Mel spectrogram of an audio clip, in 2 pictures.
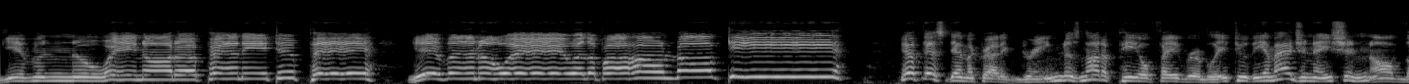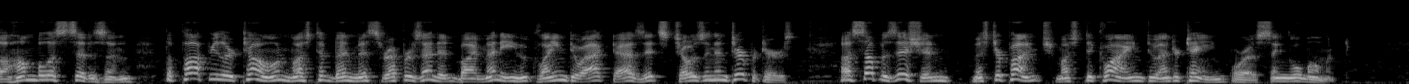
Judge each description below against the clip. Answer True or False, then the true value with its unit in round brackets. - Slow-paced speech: True (125 wpm)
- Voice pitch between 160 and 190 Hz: True (185 Hz)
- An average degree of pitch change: False (8.5 semitones)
